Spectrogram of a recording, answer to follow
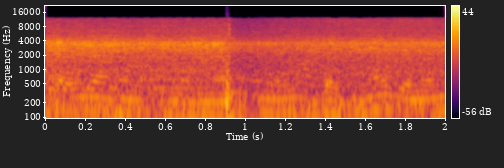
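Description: Indistinct people talking over a steady background noise, with one sharp knock about a second in.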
